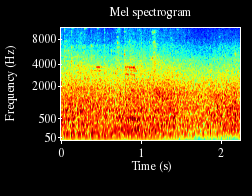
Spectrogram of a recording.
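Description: Steady roadside street ambience: a low hum and even background noise of traffic passing on a nearby road.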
